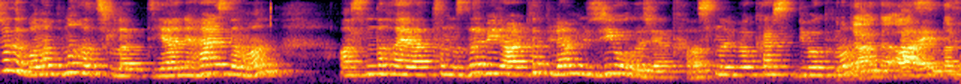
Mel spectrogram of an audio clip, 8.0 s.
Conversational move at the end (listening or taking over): taking over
